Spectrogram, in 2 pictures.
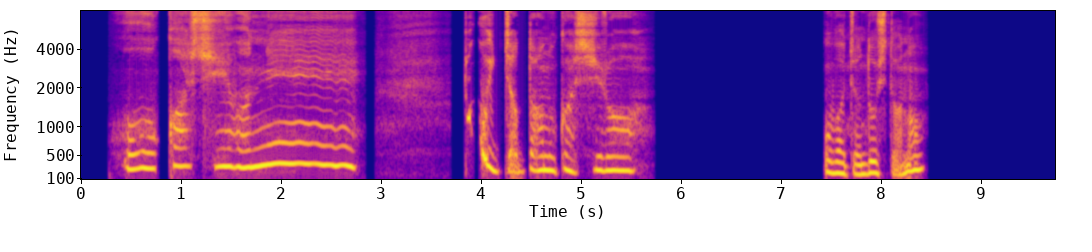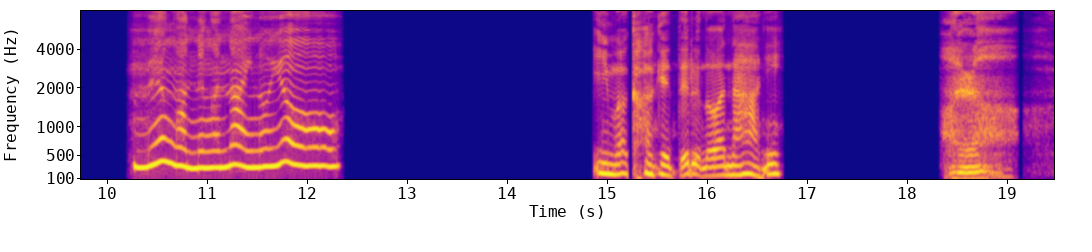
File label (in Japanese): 祖母と孫の会話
